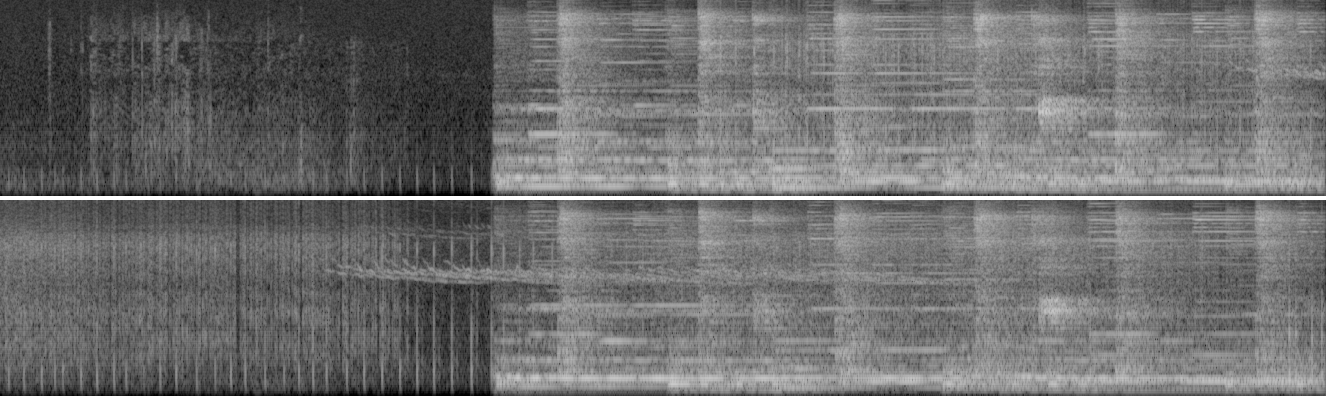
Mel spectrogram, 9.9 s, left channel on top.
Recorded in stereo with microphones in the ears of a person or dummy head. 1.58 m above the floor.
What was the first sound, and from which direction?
A guitar, 45° left (ahead or behind).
